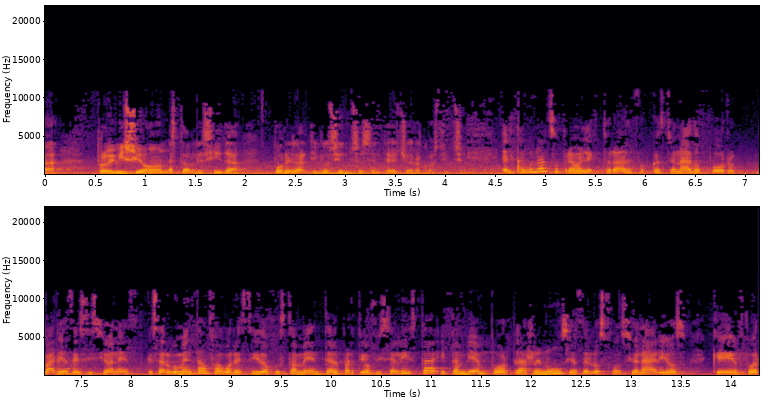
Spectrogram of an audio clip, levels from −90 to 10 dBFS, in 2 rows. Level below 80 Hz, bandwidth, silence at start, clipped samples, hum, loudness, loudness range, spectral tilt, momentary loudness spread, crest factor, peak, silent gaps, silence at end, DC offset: -42 dBFS; 11.5 kHz; 0 s; under 0.1%; none; -16 LUFS; 2 LU; -6 dB/octave; 7 LU; 16 dB; 0 dBFS; none; 0 s; under 0.1%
